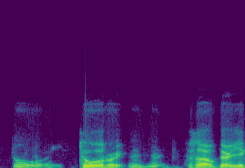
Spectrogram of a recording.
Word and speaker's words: Tuuri: the Americanized version is Turi, Right. and the actual pronunciation is Tuuri.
